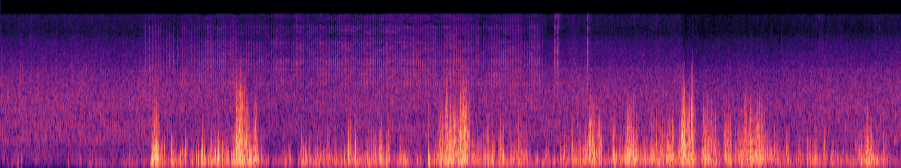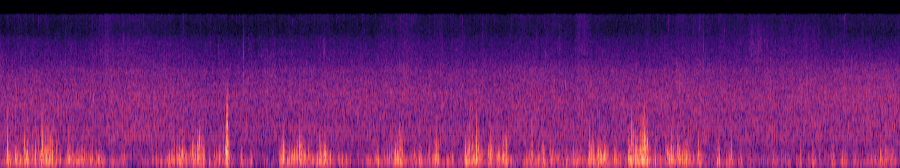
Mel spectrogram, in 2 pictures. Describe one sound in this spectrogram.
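A river flows and babbles nearby.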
